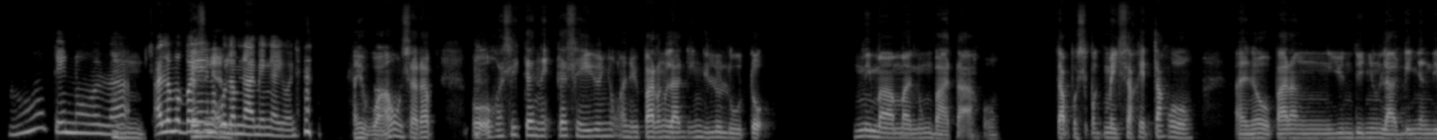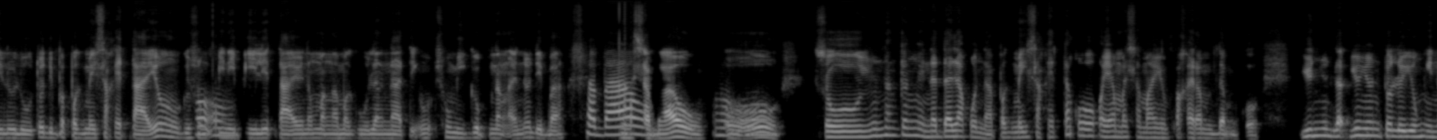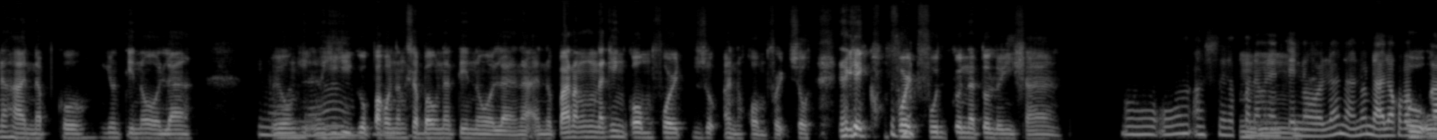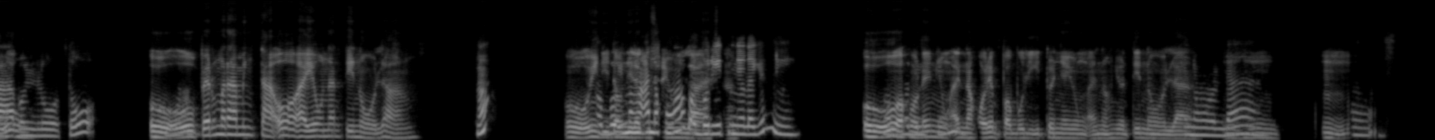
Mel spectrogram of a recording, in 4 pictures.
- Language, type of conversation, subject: Filipino, unstructured, Anong mga pagkain ang nagpapaalala sa iyo ng iyong pagkabata?
- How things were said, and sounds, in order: chuckle; chuckle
